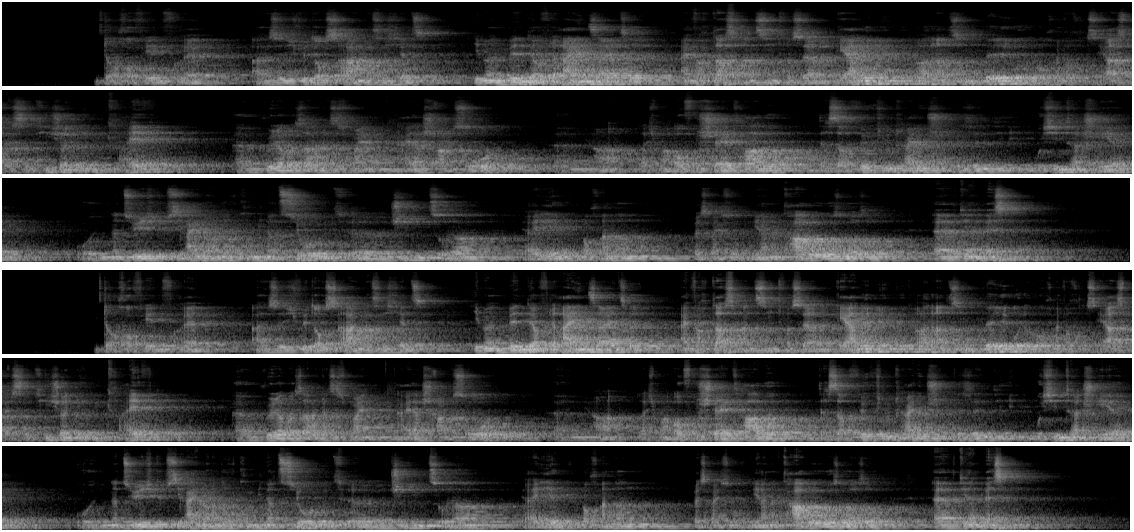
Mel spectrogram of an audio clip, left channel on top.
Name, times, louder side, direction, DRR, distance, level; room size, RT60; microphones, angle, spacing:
voice 1, 0.9-2.0 2.5-4.2 4.7-6.5 6.8-12.7 13.6-16.2 16.8-19.1 19.5-22.6 23.3-27.3 27.8-29.0 29.5-31.4 31.9-32.6, equal, 30° right, -2 dB, 0.8 m, -25 dB
6.0 x 3.6 x 4.9 m, 2.6 s
head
